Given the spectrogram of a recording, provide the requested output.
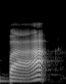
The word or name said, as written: baa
